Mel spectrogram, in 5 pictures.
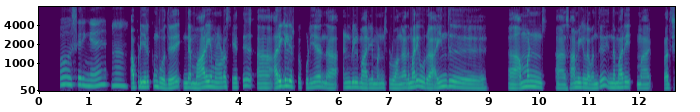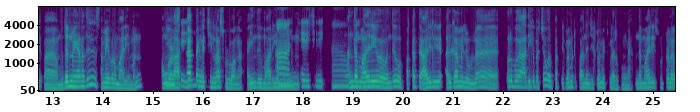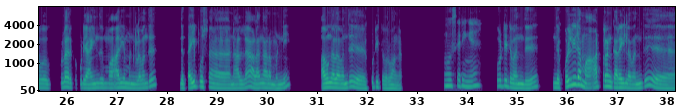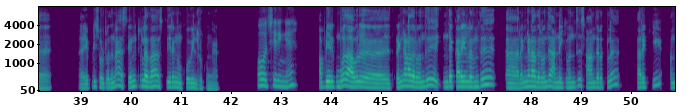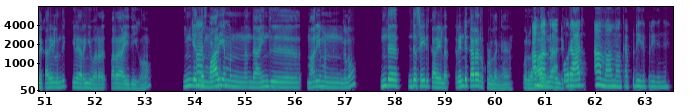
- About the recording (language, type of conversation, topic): Tamil, podcast, பண்டிகை நாட்களில் நீங்கள் பின்பற்றும் தனிச்சிறப்பு கொண்ட மரபுகள் என்னென்ன?
- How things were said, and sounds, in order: drawn out: "வந்து"; in English: "சென்ட்ர்ல"; tapping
